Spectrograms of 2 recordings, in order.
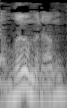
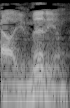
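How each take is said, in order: First: The word is said with four syllables. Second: The word is said with five syllables. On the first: "if you told him to say aluminum" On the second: "he would say aluminium"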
